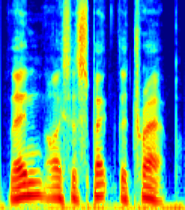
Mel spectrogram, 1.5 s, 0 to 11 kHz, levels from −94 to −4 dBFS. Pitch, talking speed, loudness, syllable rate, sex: 130 Hz, 195 wpm, -16 LUFS, 4.6 syllables/s, male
